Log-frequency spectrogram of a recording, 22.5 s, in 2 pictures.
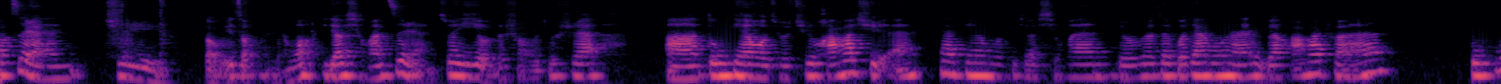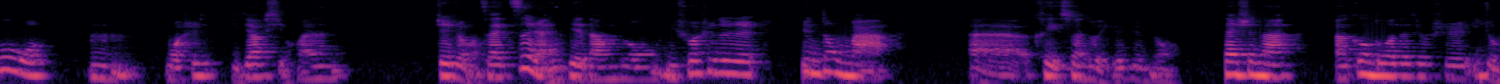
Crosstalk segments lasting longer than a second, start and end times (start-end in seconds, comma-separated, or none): none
